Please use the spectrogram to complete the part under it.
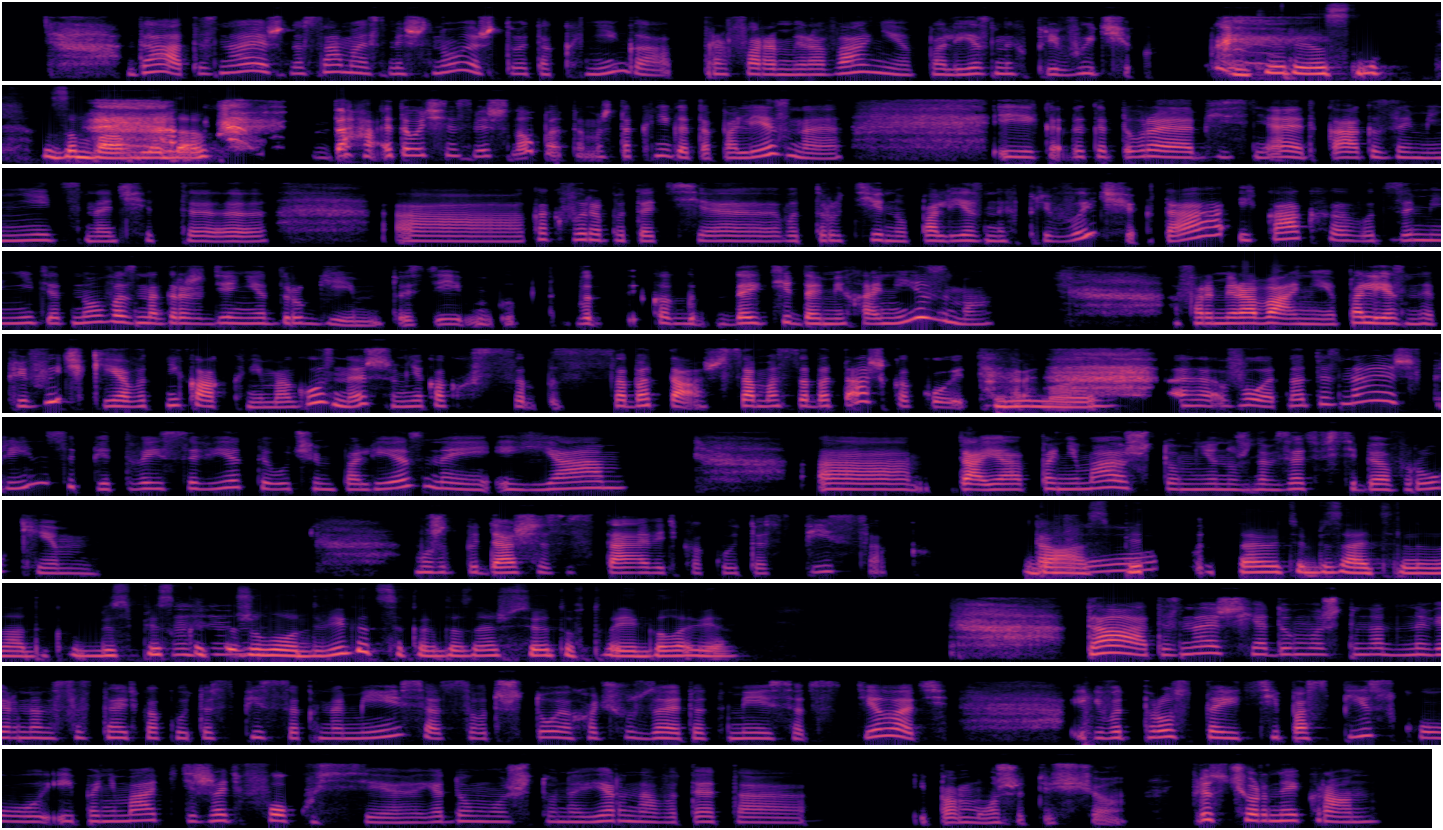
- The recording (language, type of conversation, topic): Russian, advice, Как вернуться к старым проектам и довести их до конца?
- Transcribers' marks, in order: laugh; tapping; other background noise; chuckle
